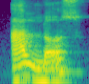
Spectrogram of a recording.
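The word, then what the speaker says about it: ἄλλος: For instance, the word alos is pronounced actually how I just did with a double with a long, not a double.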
